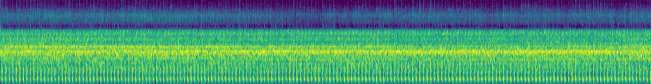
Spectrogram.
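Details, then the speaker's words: Old Craftsman edger small single-cylinder engine salvaged from trash: steady, even buzzy run with no stumbling; running normally, the fault having been a very old, clogged air cleaner. "You hear it? It runs. It's in desperate need of an air cleaner. That was the problem. Very old, very clogged."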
